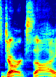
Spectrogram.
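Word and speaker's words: Darkseid: dark dark side curtsey wait is it dark side I think it's dark side it's spelled like seed it's so like a German word made yeah okay sure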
